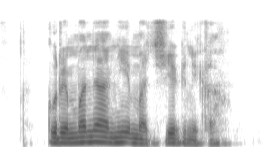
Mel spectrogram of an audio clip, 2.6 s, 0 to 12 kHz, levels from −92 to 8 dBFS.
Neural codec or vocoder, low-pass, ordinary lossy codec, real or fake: codec, 16 kHz, 4.8 kbps, FACodec; 7.2 kHz; none; fake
